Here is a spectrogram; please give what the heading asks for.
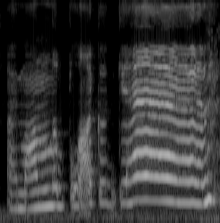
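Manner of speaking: soft, very slow and rising; drawn-out lament. Acted. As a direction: stretch every word out, climbing to the end. Contestant's mock confessional about nomination.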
